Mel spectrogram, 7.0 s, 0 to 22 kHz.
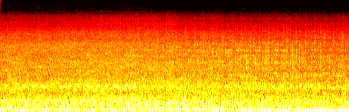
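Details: Ford Police Interceptor 312 V8 with twin four-barrel Holley carburetors (top-mounted bowls), recorded from the rear: a steady, even low idle rumble with no knocks, misses or ticks. The old V8 is running smooth and healthy.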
